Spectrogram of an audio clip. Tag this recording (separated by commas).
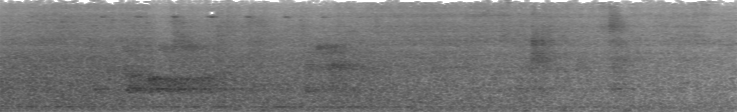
underground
